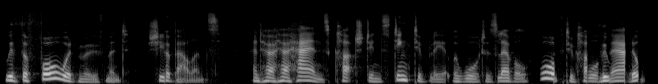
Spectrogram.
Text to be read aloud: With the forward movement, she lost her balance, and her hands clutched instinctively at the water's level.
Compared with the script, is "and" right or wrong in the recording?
right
